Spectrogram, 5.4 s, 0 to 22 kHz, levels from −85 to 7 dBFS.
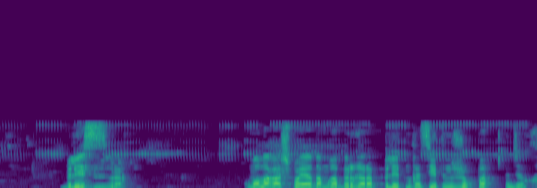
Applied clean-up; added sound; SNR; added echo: classical method log-MMSE.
